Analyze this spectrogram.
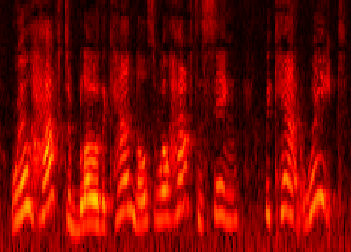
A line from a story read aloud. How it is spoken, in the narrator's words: shrieked Mrs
